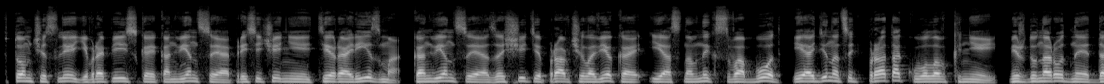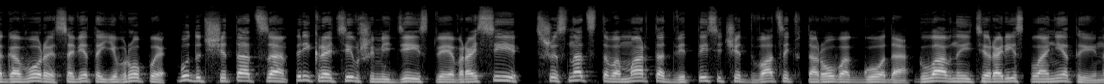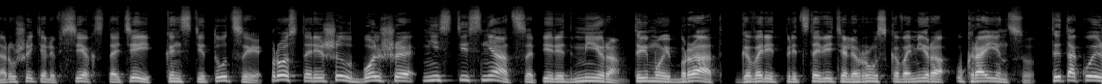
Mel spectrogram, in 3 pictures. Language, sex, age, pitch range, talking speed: Russian, male, 20-39, 125-155 Hz, 110 wpm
